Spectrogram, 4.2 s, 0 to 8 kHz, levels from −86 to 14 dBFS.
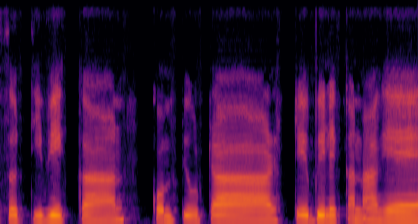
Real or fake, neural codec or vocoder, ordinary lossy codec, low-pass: fake; codec, 16 kHz, 16 kbps, FunCodec, trained on LibriTTS, 50 frames a second; none; none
